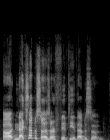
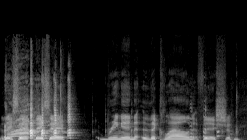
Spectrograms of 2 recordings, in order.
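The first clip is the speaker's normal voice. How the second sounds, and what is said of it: Imitates another person's voice. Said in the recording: “my Adam Sandler impression”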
